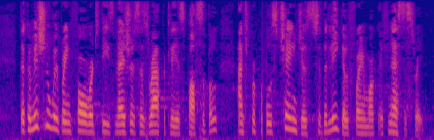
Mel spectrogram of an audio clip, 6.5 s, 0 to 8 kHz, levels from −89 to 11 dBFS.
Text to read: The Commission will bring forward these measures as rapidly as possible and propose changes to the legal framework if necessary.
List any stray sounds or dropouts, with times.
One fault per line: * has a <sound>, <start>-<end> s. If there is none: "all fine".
* has a dropout, 3.9-4.0 s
